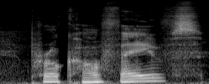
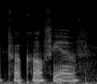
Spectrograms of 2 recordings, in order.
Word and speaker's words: Prokofiev: i'm going to probably butcher the pronunciation is sergey pro call faves peter and the wolf i think it might be prokofiev probably surrogate is a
